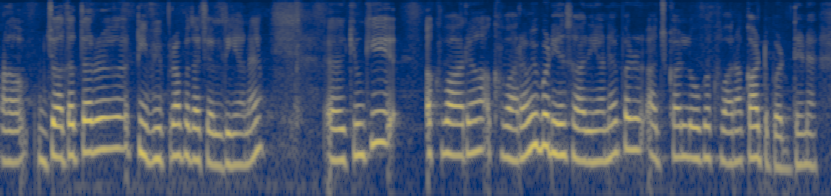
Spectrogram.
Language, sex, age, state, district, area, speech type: Dogri, female, 18-30, Jammu and Kashmir, Samba, rural, spontaneous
